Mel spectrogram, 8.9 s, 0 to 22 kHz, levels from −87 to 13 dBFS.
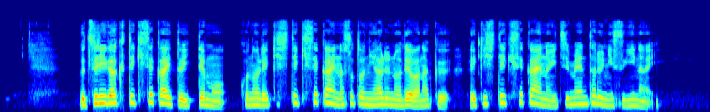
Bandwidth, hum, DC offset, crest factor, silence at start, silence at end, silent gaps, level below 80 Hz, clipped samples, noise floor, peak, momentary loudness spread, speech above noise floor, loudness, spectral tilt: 11.5 kHz; none; under 0.1%; 20 dB; 0.4 s; 0.75 s; none; -78 dBFS; under 0.1%; -76 dBFS; -8 dBFS; 10 LU; 49 dB; -27 LUFS; -4 dB/octave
